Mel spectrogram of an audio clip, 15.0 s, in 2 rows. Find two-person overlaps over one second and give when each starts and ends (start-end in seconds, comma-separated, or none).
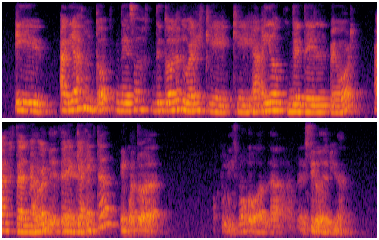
8.1-9.3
